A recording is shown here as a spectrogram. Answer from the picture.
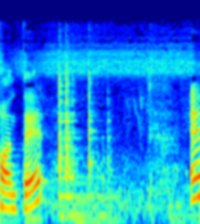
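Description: Light clicks and scrapes of a metal spatula against a frying pan and cutting board as a cooked thin egg omelette is set down, with a faint sizzle from the still-hot pan.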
